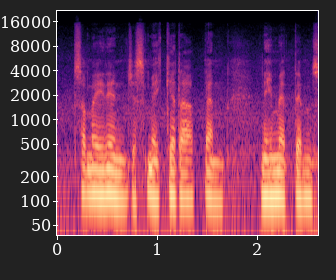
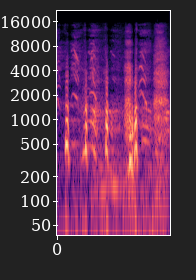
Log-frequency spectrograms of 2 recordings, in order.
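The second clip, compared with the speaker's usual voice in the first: squealing high laugh; high burst of laughter; 4 dB quieter than usual. Real, not acted. Healer laughing at his own punchline, high burst.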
